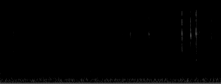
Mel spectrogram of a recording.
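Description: A nearly empty pen ink cartridge is shaken so the small metal ball bearing inside rolls back and forth, the bearing that keeps the ink flowing. Faint, bright ticking rattles come through, with a small cluster of sharper clicks near the end over a steady low hum.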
